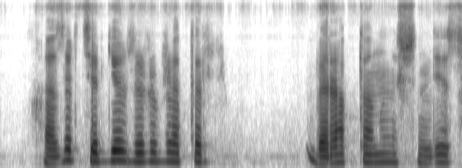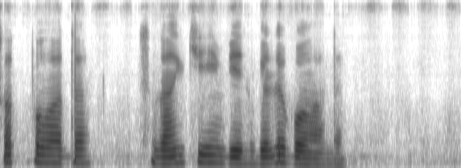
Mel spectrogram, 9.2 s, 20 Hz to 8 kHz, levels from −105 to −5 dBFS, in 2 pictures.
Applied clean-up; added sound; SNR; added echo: neural separator model SepFormer DNS4.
